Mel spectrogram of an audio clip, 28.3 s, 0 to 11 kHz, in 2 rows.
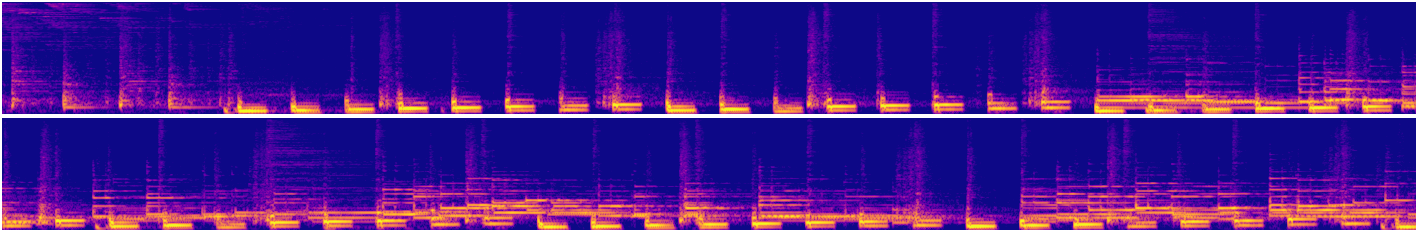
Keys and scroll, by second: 0.8 super+z, 3.2 super+z, 3.6 super+e, 5.2 super+z, 8.7 super+z, 12.9 super+z, 18.0 super+x, 20.5 super+z, 21.6 super+z, 22.5 super+x, 23.9 super+x, 25.3 super+x, 25.4 super+z, 26.7 alt+shift+super+n, 27.2 alt+BackSpace.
